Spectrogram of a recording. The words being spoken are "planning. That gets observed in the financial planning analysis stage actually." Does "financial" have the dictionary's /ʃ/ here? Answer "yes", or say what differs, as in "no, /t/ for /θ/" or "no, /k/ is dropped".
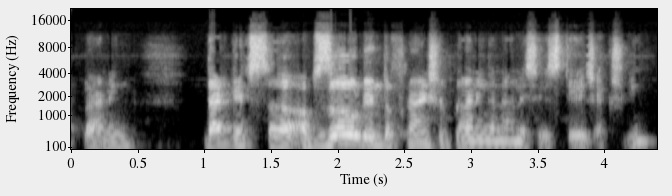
yes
